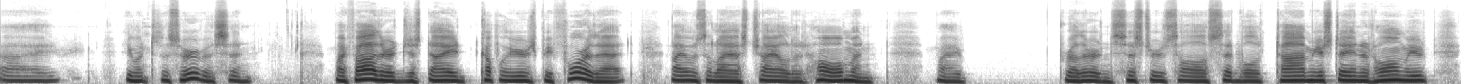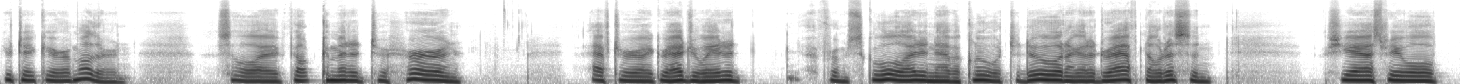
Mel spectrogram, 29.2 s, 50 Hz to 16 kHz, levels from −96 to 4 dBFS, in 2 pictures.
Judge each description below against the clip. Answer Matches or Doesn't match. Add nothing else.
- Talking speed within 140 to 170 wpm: Matches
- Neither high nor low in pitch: Matches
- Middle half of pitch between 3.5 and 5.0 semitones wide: Doesn't match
